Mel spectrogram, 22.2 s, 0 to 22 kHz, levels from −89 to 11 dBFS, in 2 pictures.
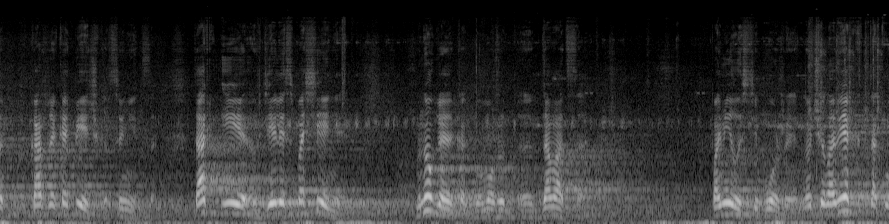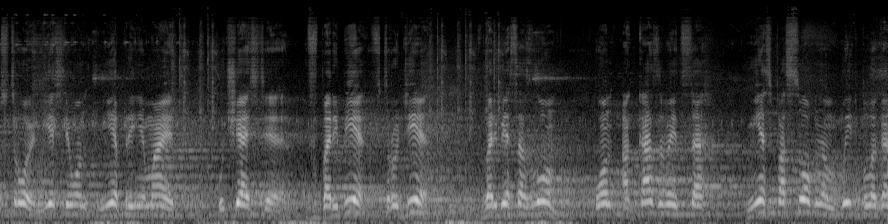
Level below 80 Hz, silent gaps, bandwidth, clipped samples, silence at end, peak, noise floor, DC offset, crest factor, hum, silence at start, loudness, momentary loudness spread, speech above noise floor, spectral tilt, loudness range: -48 dBFS; none; 14.5 kHz; under 0.1%; 0 s; -4 dBFS; -45 dBFS; under 0.1%; 20 dB; none; 0 s; -23 LUFS; 16 LU; 22 dB; -5.5 dB/octave; 4 LU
